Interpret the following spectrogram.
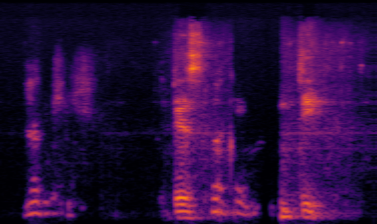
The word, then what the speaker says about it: कान्ति: Kanti. The problem is, it is Ka is there, we pronounce it as Ga. And Ti is there, the same mistake. Ti is pronounced as Dhi.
